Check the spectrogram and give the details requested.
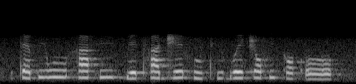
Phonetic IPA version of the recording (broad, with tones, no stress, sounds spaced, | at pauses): t ɛ˨ p i˦ w uː˦ h a˦ h iː˦ ɡ͡b e˨ tʰ a˦ d͡ʒ e˦ f ũ˨ tʰ i˨ ɡʷ eː˦ t͡ʃ ɔ˦ f i˦ k ɔ˨ kʼ oː˨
